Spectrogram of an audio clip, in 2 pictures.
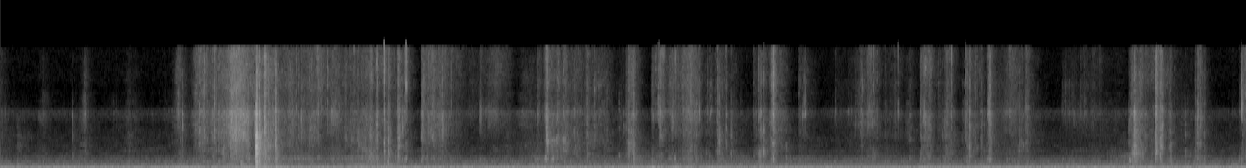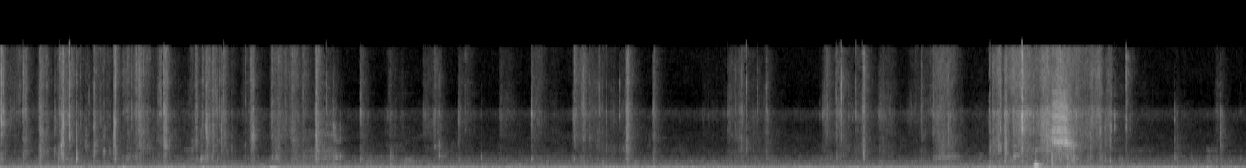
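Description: Small plastic zip bags of diamond-painting drills being handled and set down, with light crinkling and scattered small clicks. A louder rustle comes about two seconds in, and another near the end as the paper instruction sheet is slid across the table.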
